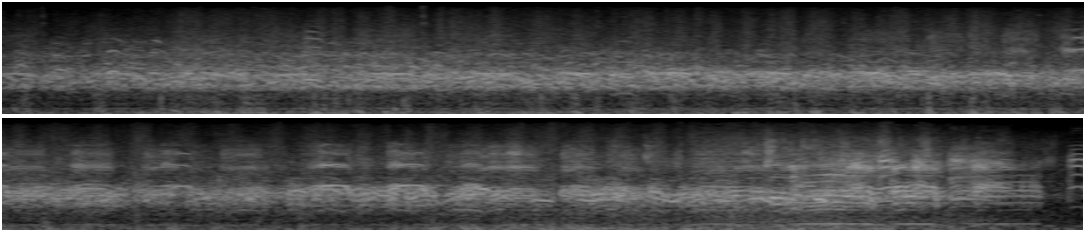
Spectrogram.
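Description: Greylag geese honk continuously as a flock, with loud overlapping nasal calls that carry on for the whole stretch and grow busier toward the end, with no voices.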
